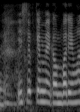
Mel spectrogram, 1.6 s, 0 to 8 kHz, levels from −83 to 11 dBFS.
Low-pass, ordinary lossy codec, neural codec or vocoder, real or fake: 7.2 kHz; none; codec, 16 kHz, 2 kbps, FreqCodec, larger model; fake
